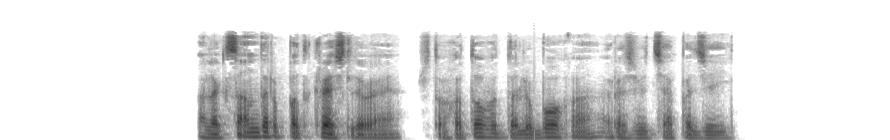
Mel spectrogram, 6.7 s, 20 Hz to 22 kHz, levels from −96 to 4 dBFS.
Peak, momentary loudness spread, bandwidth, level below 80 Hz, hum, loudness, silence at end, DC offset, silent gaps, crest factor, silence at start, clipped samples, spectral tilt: -4 dBFS; 13 LU; 9 kHz; -52 dBFS; none; -25 LUFS; 1.2 s; under 0.1%; none; 24 dB; 1.5 s; under 0.1%; -4 dB/octave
